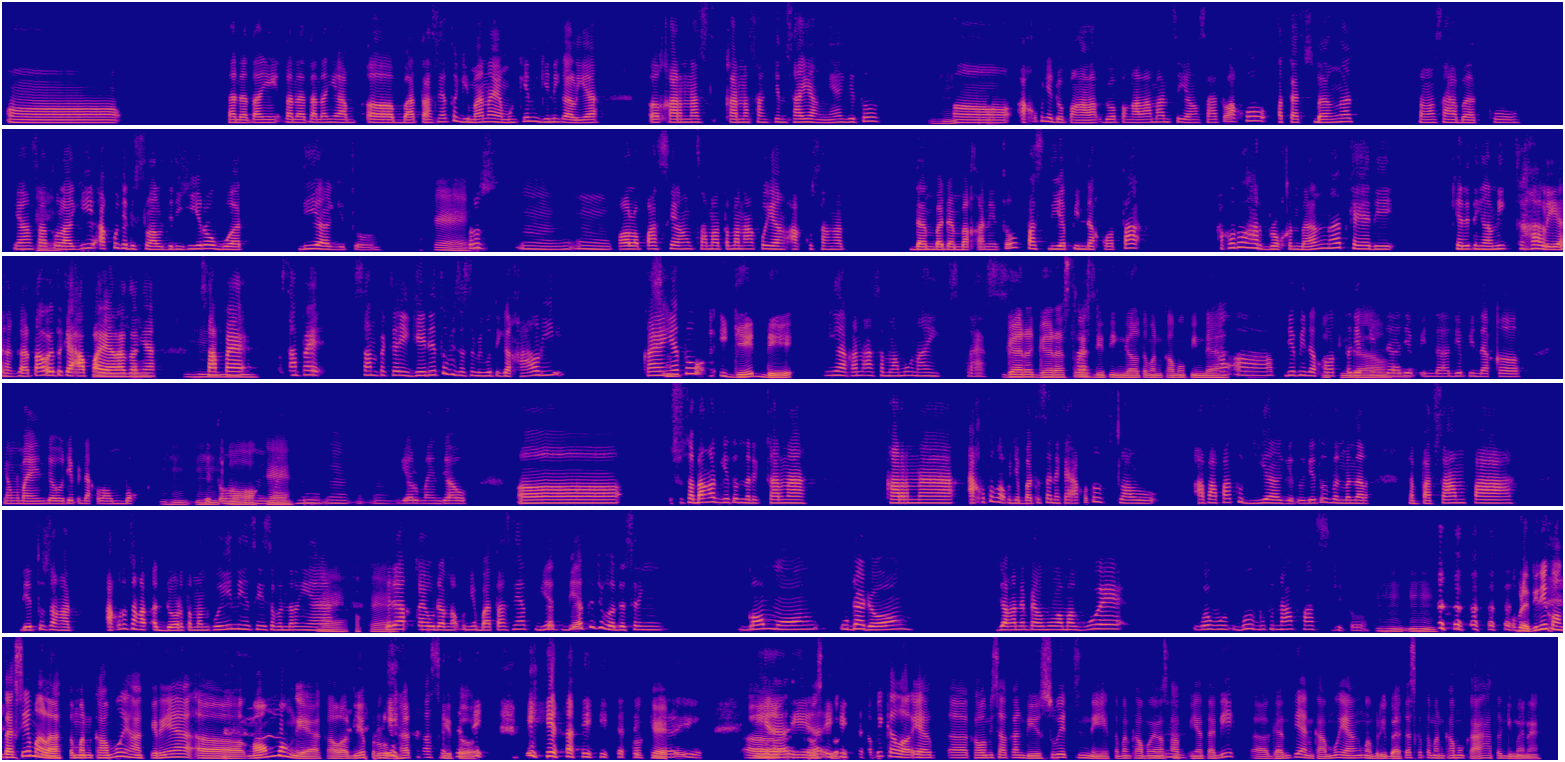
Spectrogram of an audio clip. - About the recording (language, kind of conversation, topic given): Indonesian, podcast, Bagaimana kamu bisa menegaskan batasan tanpa membuat orang lain tersinggung?
- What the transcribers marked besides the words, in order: drawn out: "Oh"; in English: "attached"; in English: "heart broken"; "Heeh" said as "heep"; in English: "adore"; laugh; giggle; laughing while speaking: "Iya ih. Iya iya iya"; laughing while speaking: "iya"; in English: "di-switch"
